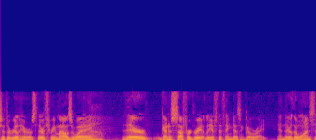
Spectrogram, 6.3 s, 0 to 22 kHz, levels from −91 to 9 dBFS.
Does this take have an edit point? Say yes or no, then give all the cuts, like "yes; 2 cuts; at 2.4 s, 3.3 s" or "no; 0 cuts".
no; 0 cuts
